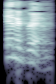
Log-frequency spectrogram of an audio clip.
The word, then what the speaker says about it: Enneagram: She is also trained in, let me see if I can pronounce this correctly, the Enneagram. Enneagram.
